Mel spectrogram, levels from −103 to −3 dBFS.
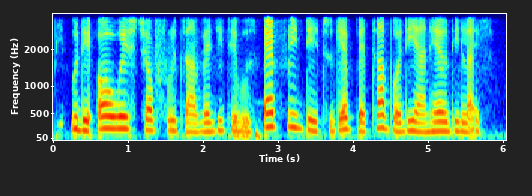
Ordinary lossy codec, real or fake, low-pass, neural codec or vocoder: none; real; 3.6 kHz; none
